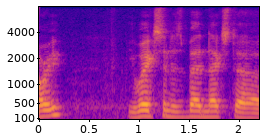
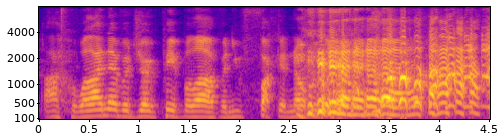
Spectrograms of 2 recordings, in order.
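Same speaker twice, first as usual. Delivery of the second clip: slow, louder line breaking into laughter; laughing quote; 15 dB louder, slower than usual. Retold or imitated. Zach answers his girlfriend, laughing through. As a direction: quote him while cracking up. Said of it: "Zach has the second best line".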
